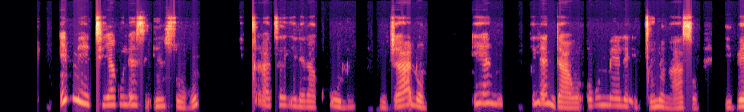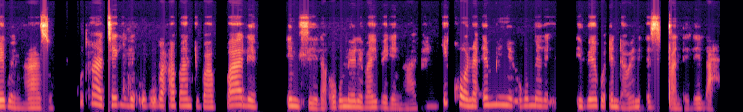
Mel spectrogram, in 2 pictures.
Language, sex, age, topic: North Ndebele, male, 25-35, health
